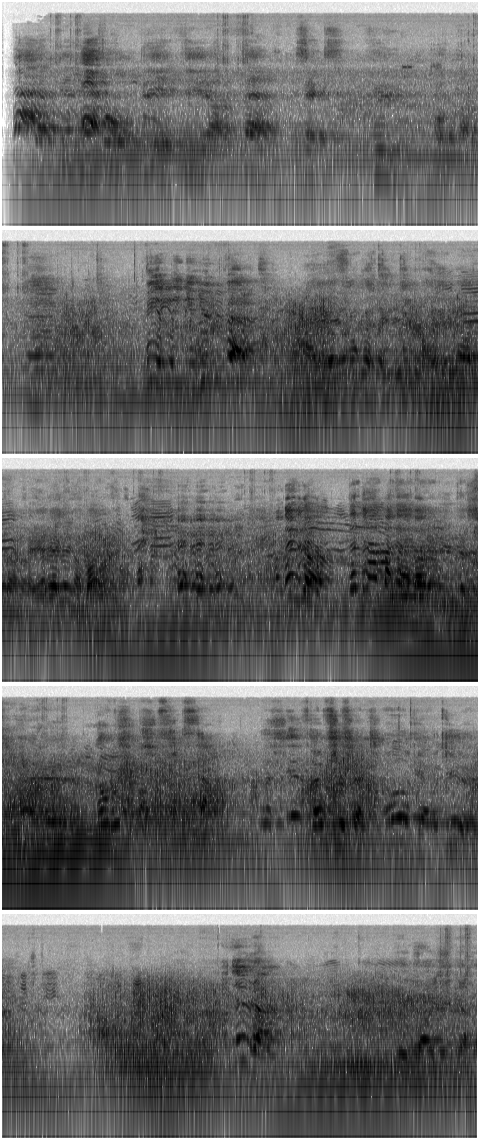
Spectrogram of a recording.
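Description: A small propeller plane's engine drones and roars overhead.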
